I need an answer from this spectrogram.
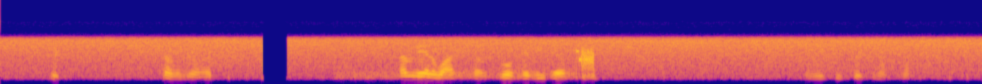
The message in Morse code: none

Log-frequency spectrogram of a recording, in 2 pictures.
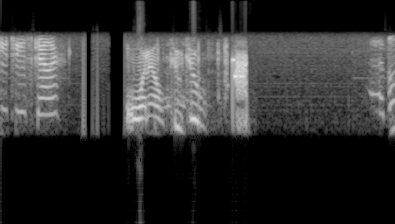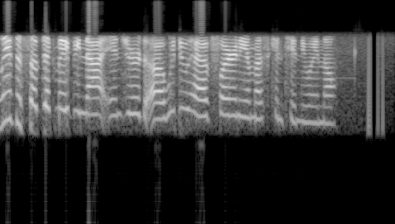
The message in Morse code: none

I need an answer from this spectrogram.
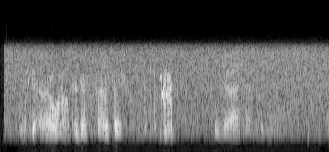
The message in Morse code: none

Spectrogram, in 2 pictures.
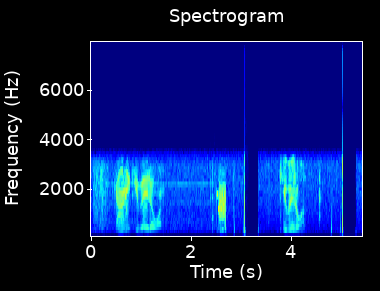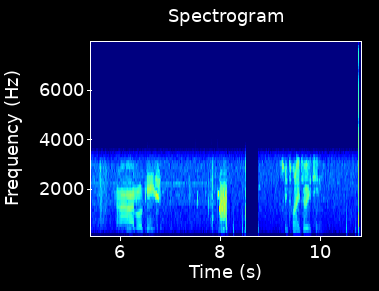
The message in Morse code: none

